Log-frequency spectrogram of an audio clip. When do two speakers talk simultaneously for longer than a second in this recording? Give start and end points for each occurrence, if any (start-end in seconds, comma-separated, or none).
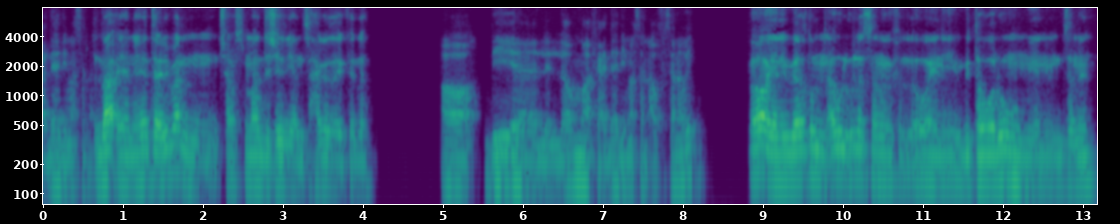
none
